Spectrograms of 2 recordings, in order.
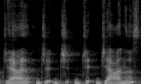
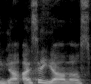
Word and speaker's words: Janus: Do you say Janus? Or I say Janos, but Janus. I think I don't really think it matters. I was going to say it differently, but now I realize it was very bad pronunciation.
